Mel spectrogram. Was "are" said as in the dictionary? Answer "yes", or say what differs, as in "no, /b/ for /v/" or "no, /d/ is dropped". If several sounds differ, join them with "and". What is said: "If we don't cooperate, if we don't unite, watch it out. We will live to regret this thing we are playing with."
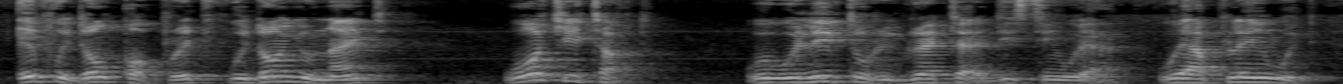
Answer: no, /w/ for /ɹ/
